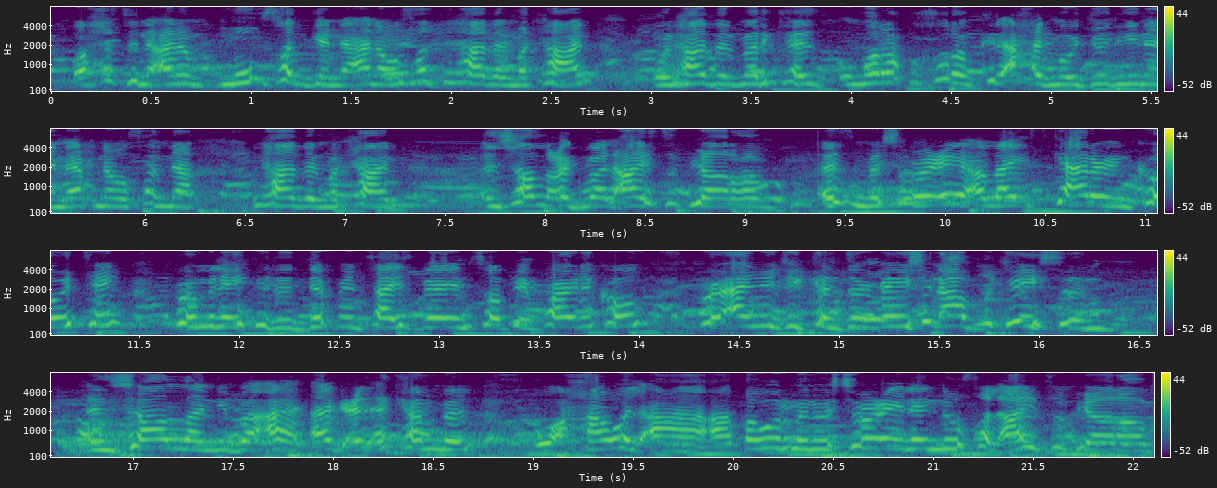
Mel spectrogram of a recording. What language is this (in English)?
Arabic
